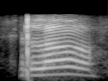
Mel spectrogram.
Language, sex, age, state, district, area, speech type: Assamese, female, 30-45, Assam, Nalbari, rural, conversation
